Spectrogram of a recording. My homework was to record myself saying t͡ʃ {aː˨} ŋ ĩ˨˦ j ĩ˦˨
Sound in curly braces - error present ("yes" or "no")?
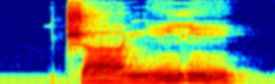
no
